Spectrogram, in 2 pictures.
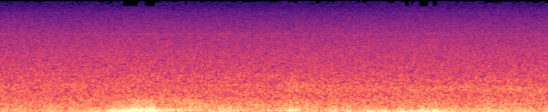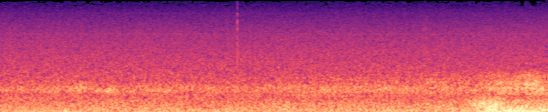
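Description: Wind rumbles and buffets in gusts.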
